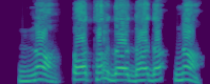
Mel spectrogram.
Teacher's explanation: तवर्ग बोले जाते हैं दंत से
